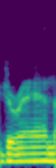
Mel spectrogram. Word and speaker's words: Duran: dating myself as well it's like dur the band Duran Duran but that's a 80s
